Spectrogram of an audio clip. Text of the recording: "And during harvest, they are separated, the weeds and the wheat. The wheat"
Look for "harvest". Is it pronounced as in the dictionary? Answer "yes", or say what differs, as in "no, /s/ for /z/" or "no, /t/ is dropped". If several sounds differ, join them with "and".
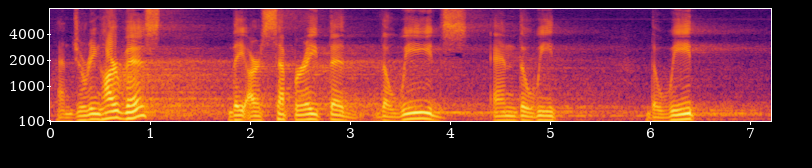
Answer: yes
